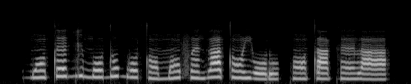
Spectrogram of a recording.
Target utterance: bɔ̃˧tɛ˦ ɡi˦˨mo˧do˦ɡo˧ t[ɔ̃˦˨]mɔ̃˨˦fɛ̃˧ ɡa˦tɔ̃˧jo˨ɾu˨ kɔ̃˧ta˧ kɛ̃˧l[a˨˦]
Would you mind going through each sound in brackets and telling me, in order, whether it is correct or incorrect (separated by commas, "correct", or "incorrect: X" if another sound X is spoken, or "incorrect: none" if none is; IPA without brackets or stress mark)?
incorrect: ɔ̃˨, incorrect: a˧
